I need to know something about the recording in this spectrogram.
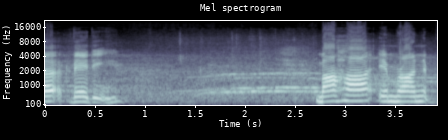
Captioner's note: audience cheering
